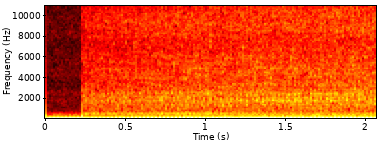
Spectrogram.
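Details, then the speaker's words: Audi S3 8P with the 2.0 TFSI engine, just after its cold start once cranked with the coil packs unplugged to build oil pressure: steady, deep hum with an even low drone and no misses or knocks. The engine idles smoothly. "all right so now we should be able to see what the normal idle is like now the cold starts finished [Music] pretty smooth for tfs like"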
